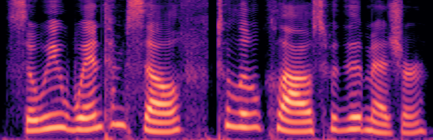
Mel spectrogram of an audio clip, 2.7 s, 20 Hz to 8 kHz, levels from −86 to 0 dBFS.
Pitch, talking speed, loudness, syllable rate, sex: 245 Hz, 220 wpm, -17 LUFS, 5.4 syllables/s, female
